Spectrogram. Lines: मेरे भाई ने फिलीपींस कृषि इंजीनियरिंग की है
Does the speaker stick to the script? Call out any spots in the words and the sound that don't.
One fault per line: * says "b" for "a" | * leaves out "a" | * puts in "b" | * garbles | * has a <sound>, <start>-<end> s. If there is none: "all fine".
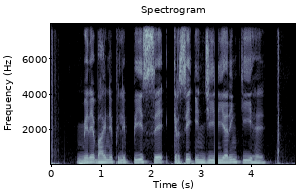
* puts in "से"
* has a dropout, 3.3-3.3 s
